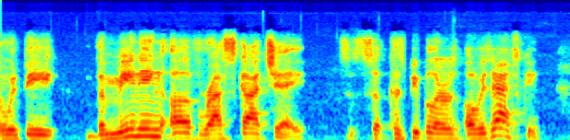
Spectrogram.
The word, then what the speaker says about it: Rasca: asking me hey what how do i even pronounce that what's it bro no no no it's rasca what does that mean where did you get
